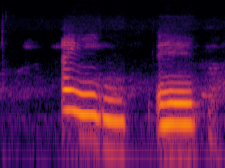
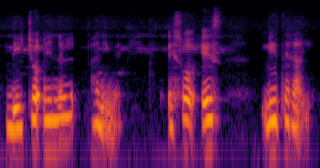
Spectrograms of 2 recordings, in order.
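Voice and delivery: usual speaking voice

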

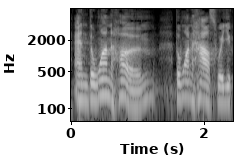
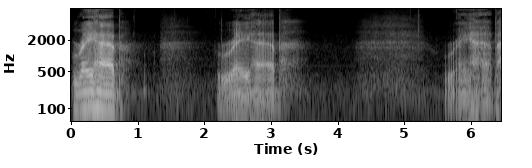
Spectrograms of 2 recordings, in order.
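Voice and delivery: fading repetition; 10 semitones lower, 9 dB quieter, much slower than usual. Acted. Preacher musing on the name.

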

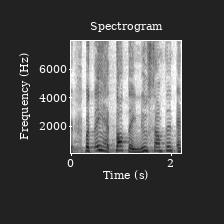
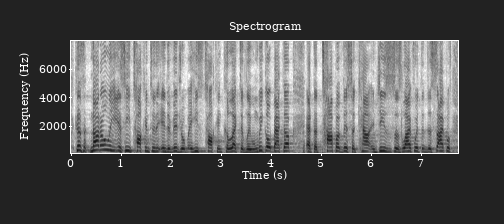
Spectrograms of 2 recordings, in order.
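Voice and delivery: ordinary talk

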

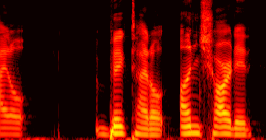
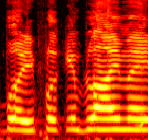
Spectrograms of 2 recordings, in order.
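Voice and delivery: loud, higher hammed-up British accent; mock British accent; 5 semitones higher, 8 dB louder than usual. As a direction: overplay a cartoon Brit. British bit.

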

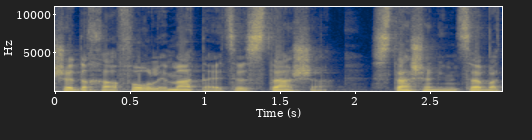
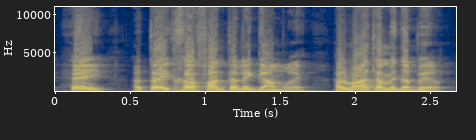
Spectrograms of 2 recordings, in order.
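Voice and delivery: raised, higher-pitched outburst; loud, indignant challenge; shouting; 4 semitones higher, 5 dB louder than usual. A narrator's reading. Antonio shoving Amatzia away, shouting at him. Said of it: "וצועק אליי".

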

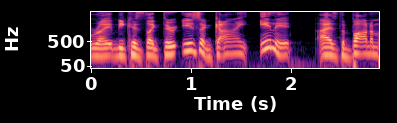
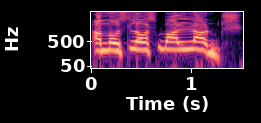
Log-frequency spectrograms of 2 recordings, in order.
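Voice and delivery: put-on slow, higher, broad Australian accent; 7 semitones higher, slower than usual. Kano jeering at Goro, exaggerated Australian accent. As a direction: ham up the Australian accent, drawn out. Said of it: "losing my Australian accent".

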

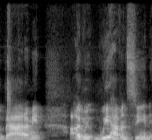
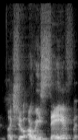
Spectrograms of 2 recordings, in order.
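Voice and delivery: normal talking voice

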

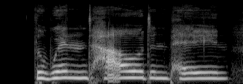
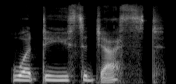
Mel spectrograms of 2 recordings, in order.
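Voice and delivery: low, slow, quietly menacing; a touch of anger under each word; venomous king; 4 semitones lower, 3 dB quieter than usual. A narrator's reading. King to his advisor, quiet restrained venom. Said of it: "laced with anger and venom".

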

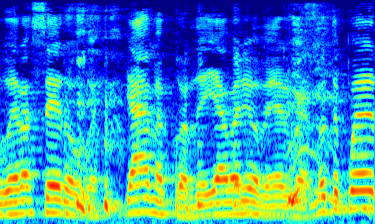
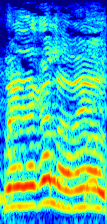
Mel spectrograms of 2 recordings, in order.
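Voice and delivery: blurting it out through laughter, louder and higher; can't stop laughing at the wrong answer; 6 semitones higher, 7 dB louder than usual. Real, not acted. Friend cracking up at his own math mistake, laughing loudly.

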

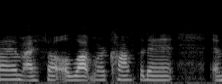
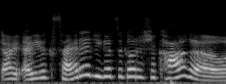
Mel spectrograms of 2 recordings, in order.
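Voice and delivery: higher, louder, eager announcement; acted excitement; 7 semitones higher, 4 dB louder than usual. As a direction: break good news with eager energy. Acts out excited news-breaking to her.

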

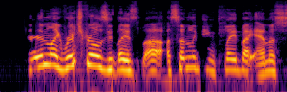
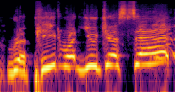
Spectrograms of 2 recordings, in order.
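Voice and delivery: mock outrage, higher and louder, drawn out; indignant challenge; 6 semitones higher, 5 dB louder than usual. Donnie confronts parents and evil sister over their plot, mock-indignant. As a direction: act out a loud, incredulous demand. Acted angry challenge from film.

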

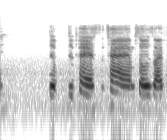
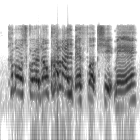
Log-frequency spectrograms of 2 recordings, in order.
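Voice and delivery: calling to squirrel; 7 semitones higher, 4 dB louder than usual. Real, not acted.

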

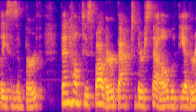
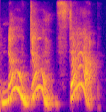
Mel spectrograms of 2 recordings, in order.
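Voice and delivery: high frantic cry to stop; begging; much slower than usual. A narrator's reading. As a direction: plead desperately for them to stop. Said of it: "Mahmoud begged".

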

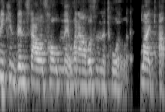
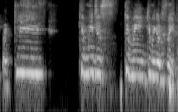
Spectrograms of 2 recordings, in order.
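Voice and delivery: whiny plea; 6 semitones higher than usual. Retold or imitated. Begging a frantic roommate for sleep.

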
